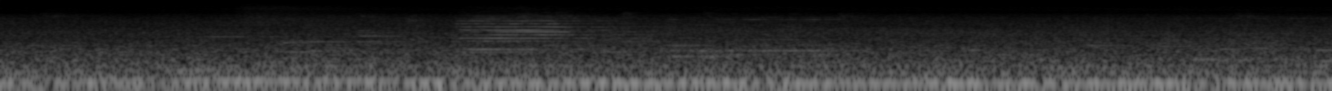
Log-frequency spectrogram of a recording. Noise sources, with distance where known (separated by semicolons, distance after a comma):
car horn, near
